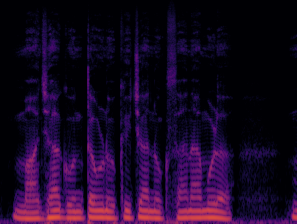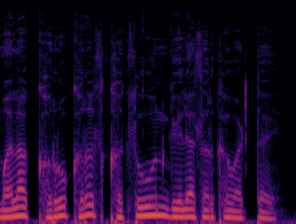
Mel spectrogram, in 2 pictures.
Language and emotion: Marathi, sad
